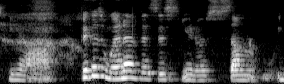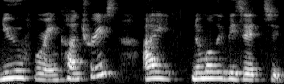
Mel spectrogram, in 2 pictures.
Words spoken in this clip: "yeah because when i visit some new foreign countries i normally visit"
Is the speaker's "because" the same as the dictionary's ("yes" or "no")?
yes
